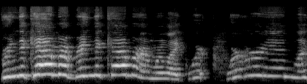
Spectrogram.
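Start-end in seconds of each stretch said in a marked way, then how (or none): 0.0-1.5 high-pitched, loud yelling. Retelling how mom yelled at the kids to bring the camera, imitating mom yelling. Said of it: "my mom's just like yelling at us".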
